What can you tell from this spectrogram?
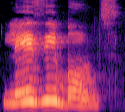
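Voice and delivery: ordinary delivery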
